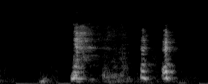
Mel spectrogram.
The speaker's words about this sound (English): Sorry, I'm going to get the dog out. Come on, Lulu.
